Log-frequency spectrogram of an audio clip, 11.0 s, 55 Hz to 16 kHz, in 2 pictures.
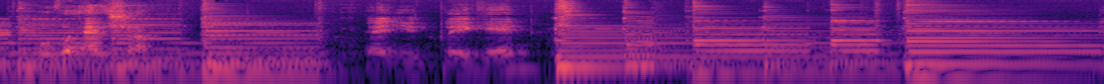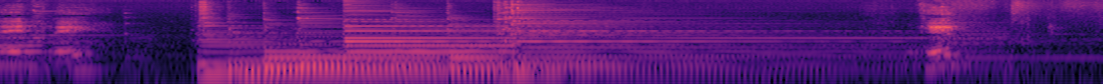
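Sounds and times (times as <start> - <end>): acoustic guitar chord ringing: 0.0 - 1.8, 2.8 - 11.0.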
